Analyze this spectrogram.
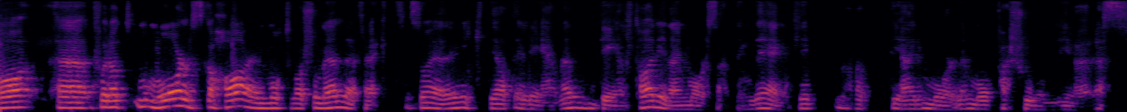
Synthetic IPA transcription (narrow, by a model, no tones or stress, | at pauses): ɔ | fɔɾɑt̪moːlskɑhɑːɛnmʊt̪ɪʋɑʂʊnɛlːɛfɛkt̪sɔɛɖ̪ɛʋɪkt̪ɪɑt̪ɛleːʋənd̪eːlt̪ʰɑːɾɪd̪ɛnmoːlsɛ̰t̪ːɪŋnd̪ɛeːɡənt̪lɪ | ɑt̪̚d̪̥ɪhæːɾmoːlənəmɔpʰæʂuːnlɪjøːɾəs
